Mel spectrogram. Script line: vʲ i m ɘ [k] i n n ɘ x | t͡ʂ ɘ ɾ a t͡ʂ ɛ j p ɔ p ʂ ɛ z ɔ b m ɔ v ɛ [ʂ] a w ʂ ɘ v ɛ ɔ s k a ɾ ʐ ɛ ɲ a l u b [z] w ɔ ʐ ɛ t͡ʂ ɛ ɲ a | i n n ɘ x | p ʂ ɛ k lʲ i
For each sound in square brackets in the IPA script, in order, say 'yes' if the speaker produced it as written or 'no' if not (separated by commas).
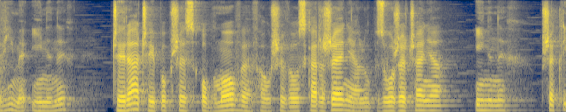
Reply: no, no, yes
